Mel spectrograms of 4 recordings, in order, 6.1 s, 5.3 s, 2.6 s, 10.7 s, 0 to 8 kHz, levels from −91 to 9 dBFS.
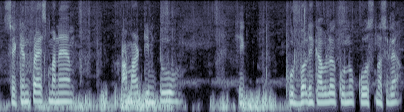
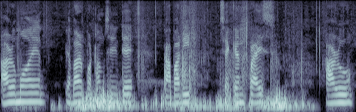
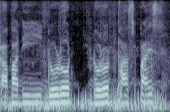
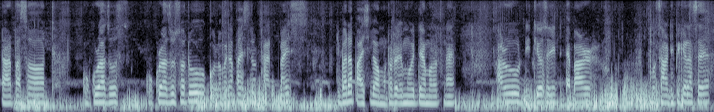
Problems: background sounds at intervals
